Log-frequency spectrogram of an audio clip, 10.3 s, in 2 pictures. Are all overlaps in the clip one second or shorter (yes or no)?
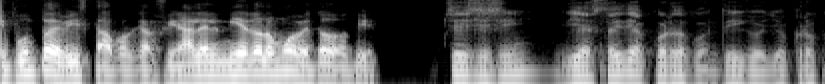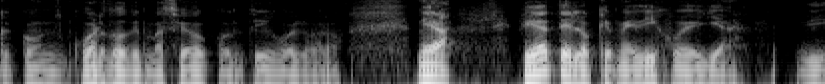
yes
